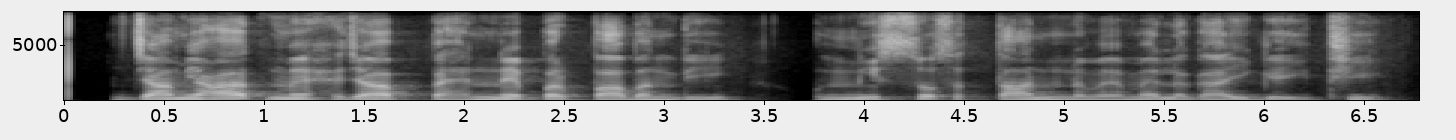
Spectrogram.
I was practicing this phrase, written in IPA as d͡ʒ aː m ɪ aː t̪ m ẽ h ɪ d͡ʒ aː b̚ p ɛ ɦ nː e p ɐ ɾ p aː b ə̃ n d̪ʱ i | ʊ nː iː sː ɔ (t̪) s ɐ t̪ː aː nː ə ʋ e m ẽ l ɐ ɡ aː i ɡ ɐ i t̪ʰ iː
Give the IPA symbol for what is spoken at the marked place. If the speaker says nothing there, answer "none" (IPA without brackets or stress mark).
none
